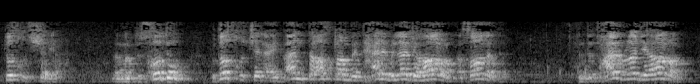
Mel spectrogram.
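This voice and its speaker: A man with an Egyptian accent gives a religious lesson, mixing colloquial and classical Arabic, animated and repeating phrases for emphasis. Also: high voice, very fast, reverberant, lo-fi sound, a little hiss or hum. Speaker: Islamic preacher.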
